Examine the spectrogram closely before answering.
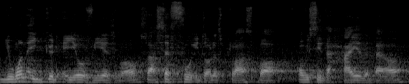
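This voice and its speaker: A very fast, animated man at medium pitch, with audible room echo and noticeable background noise. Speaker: ecommerce entrepreneur and YouTuber. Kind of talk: tutorial.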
